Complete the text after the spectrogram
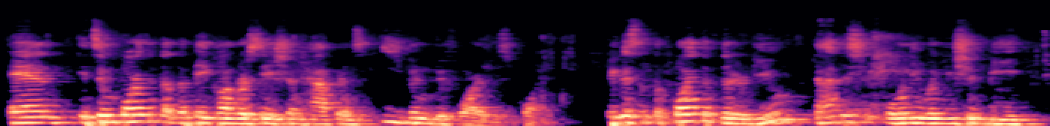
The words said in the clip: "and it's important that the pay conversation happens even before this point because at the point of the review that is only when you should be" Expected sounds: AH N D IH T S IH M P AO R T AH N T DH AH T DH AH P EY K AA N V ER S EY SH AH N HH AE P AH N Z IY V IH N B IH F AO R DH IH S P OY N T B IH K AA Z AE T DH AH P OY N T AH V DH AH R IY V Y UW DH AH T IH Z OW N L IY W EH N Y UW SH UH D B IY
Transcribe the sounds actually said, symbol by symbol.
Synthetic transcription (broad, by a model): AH N D IH T S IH M P AO R T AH N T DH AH T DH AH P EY K AA N V ER S EY SH AH N HH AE P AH N S IY V IH N B IH F AO R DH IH S P OY N T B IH K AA S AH T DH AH P OY N T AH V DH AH R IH V Y UW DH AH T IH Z OW N L IY W EH N Y UW SH UH D B IY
